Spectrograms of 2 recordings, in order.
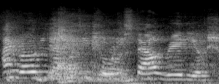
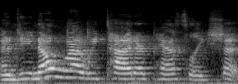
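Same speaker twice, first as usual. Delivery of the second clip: ordinary talk, nothing marked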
